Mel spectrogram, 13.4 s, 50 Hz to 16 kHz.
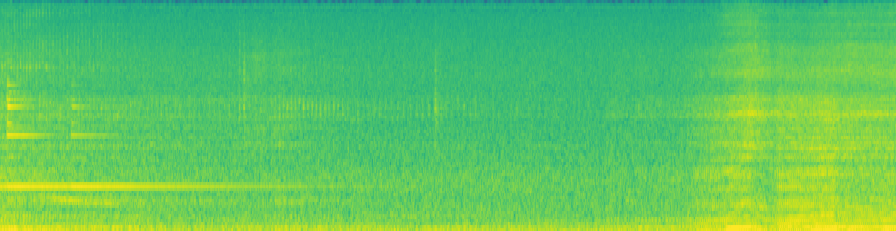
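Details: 1976 Honda XL175 single-cylinder, first ride after full restoration and clutch adjuster adjustment: steady drone that swells strongly near the end as it pulls away cleanly, with no flaring revs. The clutch engages normally and is gripping fine.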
